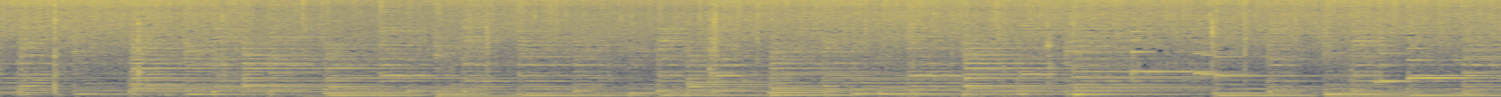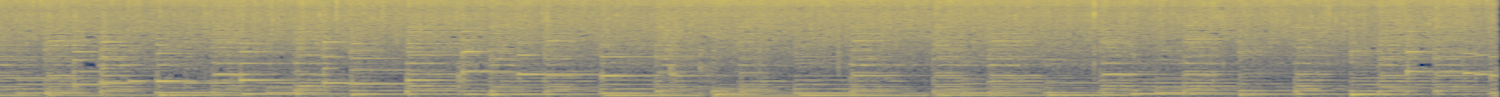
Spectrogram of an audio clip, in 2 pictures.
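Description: Diced vegetables frying in oil in a nonstick wok, a steady sizzle while they are stirred with a metal spoon, under background music with a stepping bass line.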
